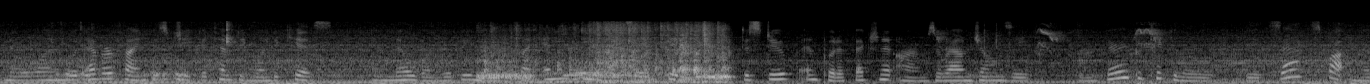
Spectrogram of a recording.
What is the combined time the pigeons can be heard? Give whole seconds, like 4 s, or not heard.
7 s.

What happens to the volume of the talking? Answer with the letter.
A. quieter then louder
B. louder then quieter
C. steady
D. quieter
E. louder
C.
